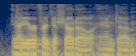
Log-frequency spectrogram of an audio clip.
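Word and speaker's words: Chouteau: I was listening to St. Louis on the Air yesterday, and Don Marsh's guest was Jim Kircher, and they were talking about the real pronunciation is, I think they were saying Choteau. – Choteau.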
